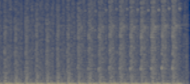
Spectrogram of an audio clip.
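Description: Rapid automatic gunfire spraying at enemy builds in the Fortnite video game, a dense, loud, continuous rattle of shots at a steady fast rhythm with no talking.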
